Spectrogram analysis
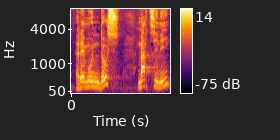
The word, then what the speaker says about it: Raymundus Martini: Raymundus, ça s'écrit R-A-Y, M-U-N-D-U-S, Raymundus Martini, comme ça se prononce, M-A-R-T-I-N-I.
